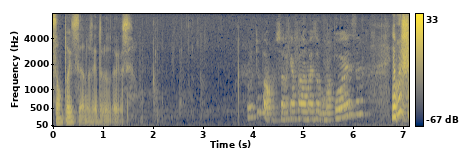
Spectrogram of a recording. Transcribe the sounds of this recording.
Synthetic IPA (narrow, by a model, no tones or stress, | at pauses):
sɐ̃w̃d̪ojzɐ̰̃nʊzd̪ḛ̃nt̪ɾʊd̪ʊ̰zd̪o̰js | mũj̃t̪ʊbõw̃sɔɾɐkɛɾʊfalaɾmajzawɡũmɐkojzɐewaʃ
